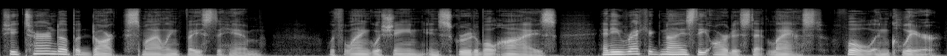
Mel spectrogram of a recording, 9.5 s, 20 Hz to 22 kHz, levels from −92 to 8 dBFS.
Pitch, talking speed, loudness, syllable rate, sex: 105 Hz, 145 wpm, -19 LUFS, 4.2 syllables/s, male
